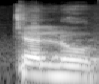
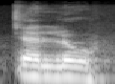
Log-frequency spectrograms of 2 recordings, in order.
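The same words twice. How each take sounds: First: The word begins with a ch sound. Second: The same.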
